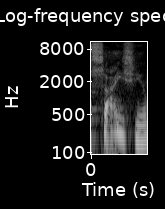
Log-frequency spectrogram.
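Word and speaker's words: caesium: yet dispersal of the radionuclide cysium which is how the british like to pronounce it from point sources in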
